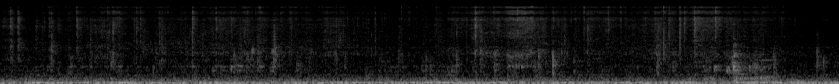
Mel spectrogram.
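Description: Eggs frying in a non-stick pan, sizzling with many small pops, with occasional taps and scrapes of a spatula against the pan. A steady low hum runs underneath.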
